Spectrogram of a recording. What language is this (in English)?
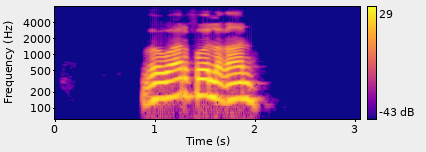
Yidgha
